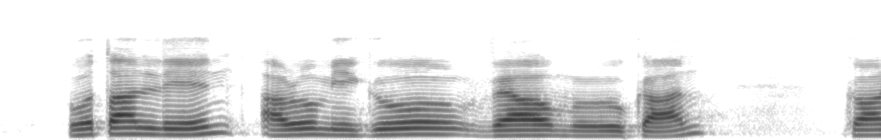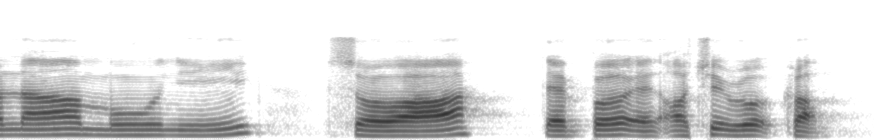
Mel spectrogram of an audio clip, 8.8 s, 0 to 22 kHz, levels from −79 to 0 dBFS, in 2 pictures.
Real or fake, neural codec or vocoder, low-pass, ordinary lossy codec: fake; codec, 16 kHz, 2 kbps, FunCodec, trained on Chinese and English, 25 frames a second; 7.2 kHz; MP3, 48 kbps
